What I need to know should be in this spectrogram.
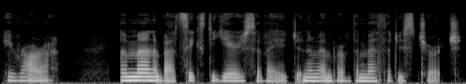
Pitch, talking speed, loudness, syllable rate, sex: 165 Hz, 195 wpm, -20 LUFS, 5.9 syllables/s, female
